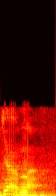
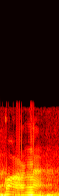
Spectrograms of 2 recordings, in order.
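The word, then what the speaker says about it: qarna (قَرْنَ): Jadi yang masyhur itu ikirna bacanya kirna. Adapun yang merupakan bacaan Nafi dan Asim dibaca qarna ya, qafnya di fathah.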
